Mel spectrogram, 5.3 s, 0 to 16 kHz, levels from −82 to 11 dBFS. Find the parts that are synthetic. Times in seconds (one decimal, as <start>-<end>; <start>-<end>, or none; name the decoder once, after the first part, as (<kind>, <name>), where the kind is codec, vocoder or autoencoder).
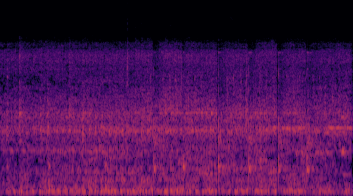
none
